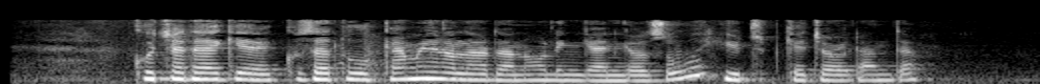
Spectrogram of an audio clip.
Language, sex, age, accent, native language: Uzbek, female, 18-24, Farg'ona, Uzbek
